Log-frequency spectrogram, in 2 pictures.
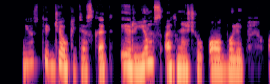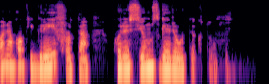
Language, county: Lithuanian, Alytus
